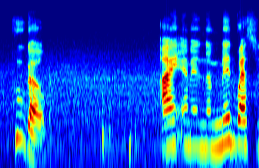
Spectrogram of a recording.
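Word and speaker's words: hygge: it's everywhere it's pronounced okay hold on it's pronounced hugo i am in the midwest usa but it's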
